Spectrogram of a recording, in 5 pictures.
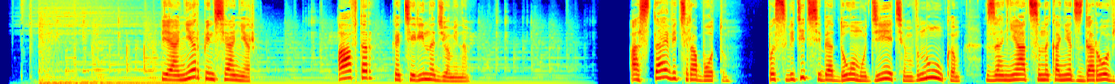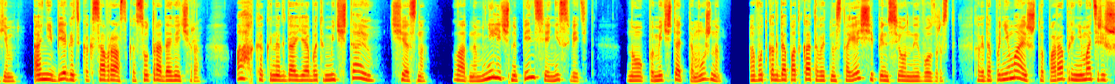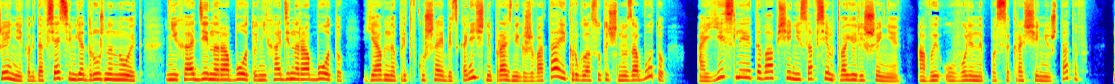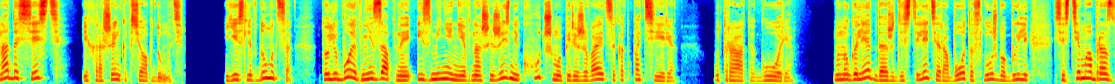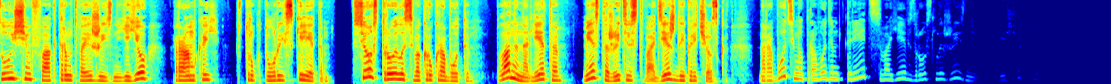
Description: Аудиокнига Пионер-пенсионер | Библиотека аудиокниг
